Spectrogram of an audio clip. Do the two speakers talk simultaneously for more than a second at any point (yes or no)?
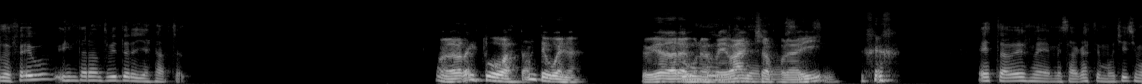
yes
